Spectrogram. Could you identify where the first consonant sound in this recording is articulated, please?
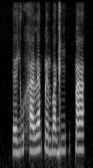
palatal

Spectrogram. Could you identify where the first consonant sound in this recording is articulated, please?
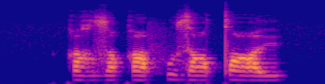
uvular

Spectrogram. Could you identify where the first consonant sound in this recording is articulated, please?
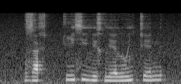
alveolar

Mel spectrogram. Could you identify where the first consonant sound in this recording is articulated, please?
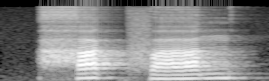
glottal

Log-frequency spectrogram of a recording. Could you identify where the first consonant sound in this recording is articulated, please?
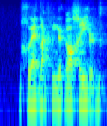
uvular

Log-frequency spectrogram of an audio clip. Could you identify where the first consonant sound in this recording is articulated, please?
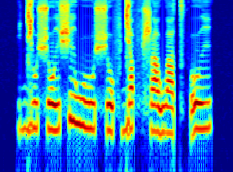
palatal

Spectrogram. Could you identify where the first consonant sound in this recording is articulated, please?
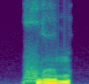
glottal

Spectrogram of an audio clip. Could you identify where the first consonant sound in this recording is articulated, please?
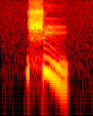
retroflex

